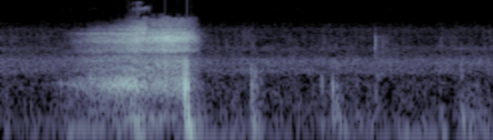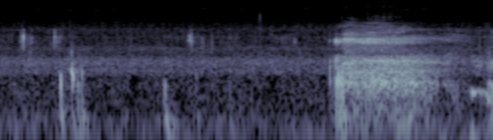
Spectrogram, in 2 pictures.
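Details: Adult with seasonal pollen allergy, sneezing fits daily for a month despite medication: two forceful sneezes several seconds apart with sniffs and small clicks between; allergic sneezing fit.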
